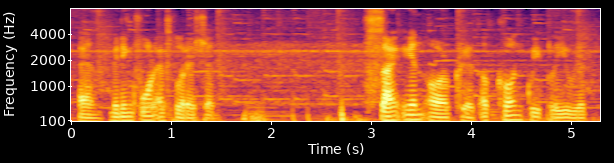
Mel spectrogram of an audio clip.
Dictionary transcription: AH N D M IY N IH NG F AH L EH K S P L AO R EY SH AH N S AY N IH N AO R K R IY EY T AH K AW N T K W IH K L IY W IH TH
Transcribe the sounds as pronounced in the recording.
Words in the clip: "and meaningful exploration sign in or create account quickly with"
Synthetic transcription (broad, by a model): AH N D M IY N IH NG F AH L EH K S P L AO R EY SH AH N S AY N IH N AO R K R IY EY T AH K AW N K W IH K L IY W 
